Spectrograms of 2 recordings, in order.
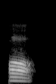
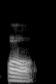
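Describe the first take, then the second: First: The k sound is made far back in the throat. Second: The k sound is made far back in the throat.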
